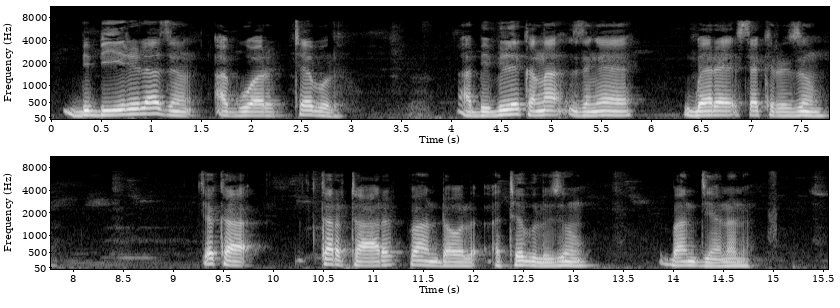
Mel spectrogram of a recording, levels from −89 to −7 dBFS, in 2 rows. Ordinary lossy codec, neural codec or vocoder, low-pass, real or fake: MP3, 64 kbps; none; 7.2 kHz; real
